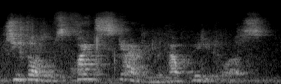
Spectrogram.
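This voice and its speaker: A man narrating a storybook tale in a live radio play, with a gentle storytelling manner. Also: high voice, sing-song, moderate pace. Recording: roomy echo from far off, light noise.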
